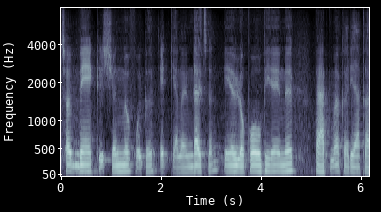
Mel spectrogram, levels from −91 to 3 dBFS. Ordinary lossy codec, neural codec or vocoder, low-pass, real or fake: none; codec, 16 kHz, 0.5 kbps, X-Codec, HuBERT features, trained on balanced general audio; none; fake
